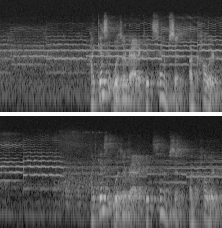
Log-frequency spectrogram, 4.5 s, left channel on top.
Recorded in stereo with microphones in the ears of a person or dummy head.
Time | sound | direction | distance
1.8 | a man speaking | 75° left (ahead or behind) | 0.9 m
